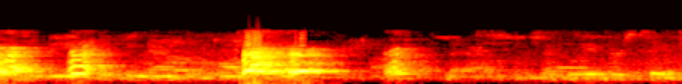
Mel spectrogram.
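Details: Pit bull barking at a mastiff pup, telling it to behave; several sharp barks spaced irregularly, one loud burst mid-clip, mixed with a person talking and faint music.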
